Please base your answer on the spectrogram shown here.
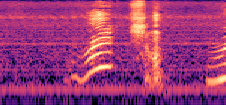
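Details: Blue-and-gold macaw on a shoulder, jabbering: one smooth upward-sweeping harmonic note, then a short noisy burst, and the start of another rising note at the end.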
